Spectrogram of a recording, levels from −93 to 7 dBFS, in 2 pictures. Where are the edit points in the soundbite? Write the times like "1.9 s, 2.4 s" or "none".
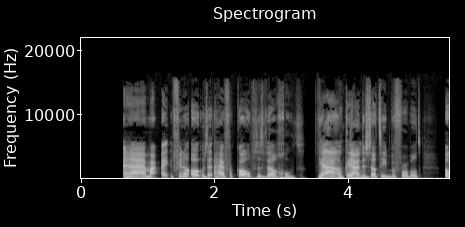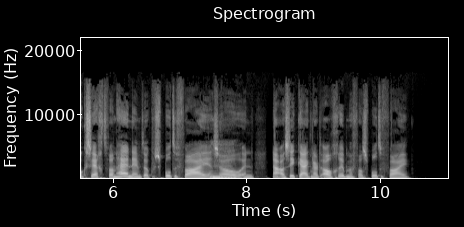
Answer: none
